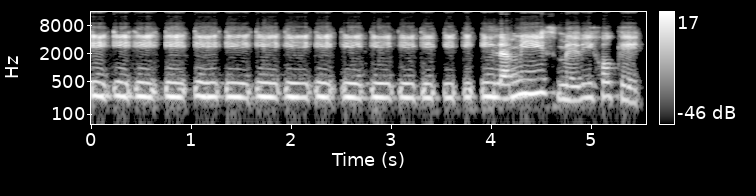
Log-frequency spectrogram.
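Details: Acted: a specialist imitates stuttered disfluencies in Spanish, with sound, syllable or word repetitions three or more times with force and tension; stuttering (sound and word repetitions).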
